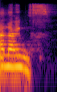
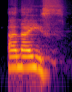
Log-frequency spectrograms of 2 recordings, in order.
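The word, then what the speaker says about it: Anaïs: playing the character of Anias, I might be mispronouncing the name here, so forgive. Anise, say it again. Anise.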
